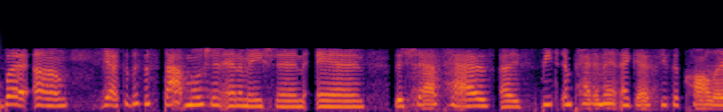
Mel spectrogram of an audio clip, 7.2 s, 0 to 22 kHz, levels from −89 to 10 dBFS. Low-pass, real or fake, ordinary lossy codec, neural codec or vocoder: 3.6 kHz; real; AAC, 16 kbps; none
